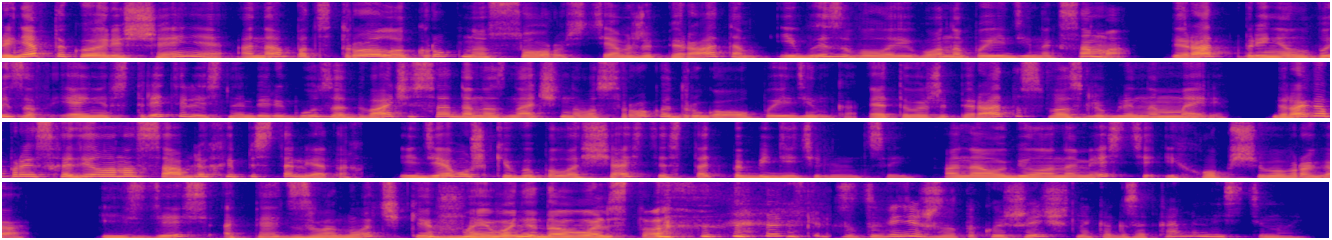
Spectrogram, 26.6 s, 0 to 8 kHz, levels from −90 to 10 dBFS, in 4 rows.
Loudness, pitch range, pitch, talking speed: -25 LUFS, 175-230 Hz, 195 Hz, 165 wpm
